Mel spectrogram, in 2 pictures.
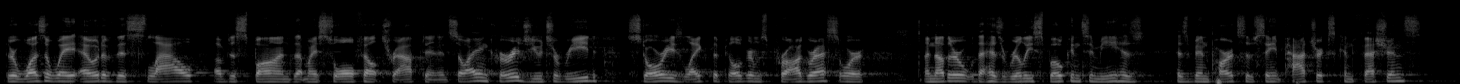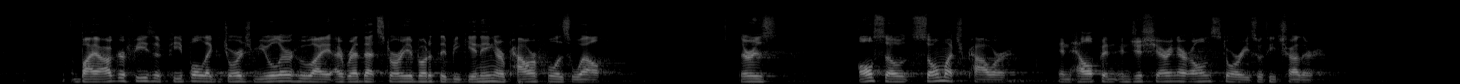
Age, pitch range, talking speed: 20-39, 130-155 Hz, 170 wpm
